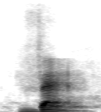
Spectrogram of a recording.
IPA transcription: væn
